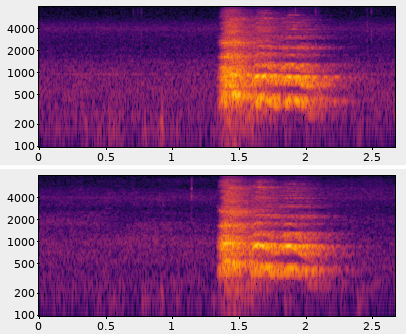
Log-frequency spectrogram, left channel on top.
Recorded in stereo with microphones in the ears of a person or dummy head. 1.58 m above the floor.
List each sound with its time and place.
1.3 s a dog barking: 35° right (ahead or behind), 2 m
